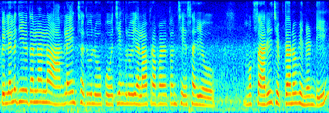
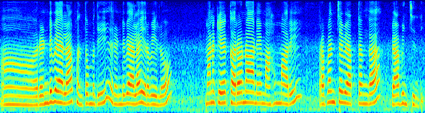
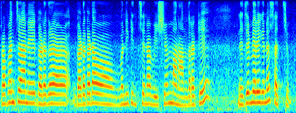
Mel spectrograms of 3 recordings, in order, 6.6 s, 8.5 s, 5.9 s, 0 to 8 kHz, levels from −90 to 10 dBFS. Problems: none marked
